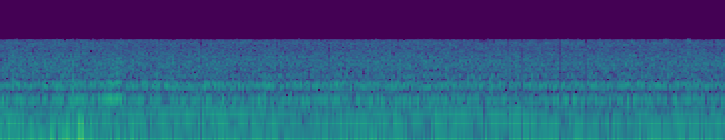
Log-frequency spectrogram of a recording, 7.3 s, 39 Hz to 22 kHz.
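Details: Swarming honey bees settling into a bait hive at Painted Peacock Manor on 04/07/21; a thick, unbroken buzzing hum of numerous wingbeats, a little louder in the first second, then steady.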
